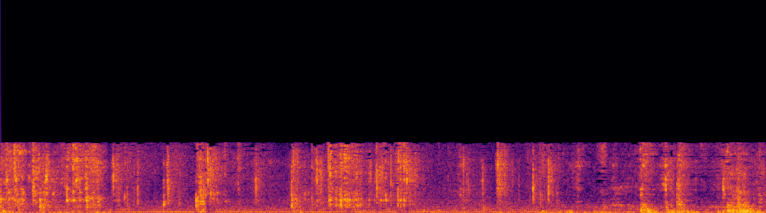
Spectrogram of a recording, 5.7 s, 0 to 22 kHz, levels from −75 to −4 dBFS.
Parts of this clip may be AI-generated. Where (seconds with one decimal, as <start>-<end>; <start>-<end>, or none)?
0.0-0.8; 4.2-5.7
